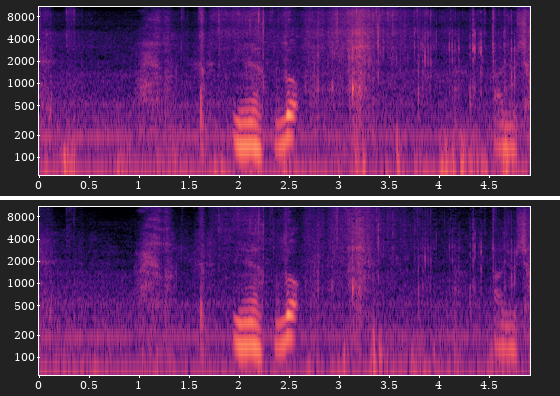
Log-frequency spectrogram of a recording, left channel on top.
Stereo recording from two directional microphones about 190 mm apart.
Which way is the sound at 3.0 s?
35° left (ahead or behind).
